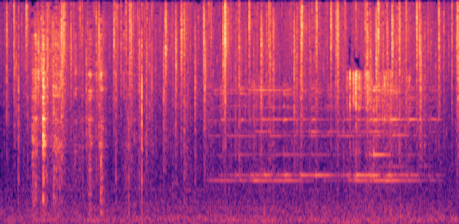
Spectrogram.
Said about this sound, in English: What you're hearing now is the sounds of the replica furnace that the Corning glassmakers constructed according to ancient designs and materials.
